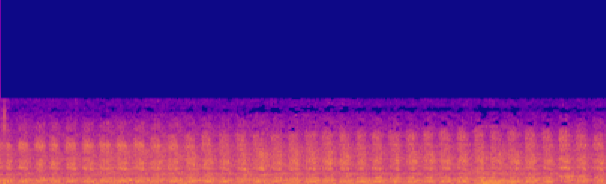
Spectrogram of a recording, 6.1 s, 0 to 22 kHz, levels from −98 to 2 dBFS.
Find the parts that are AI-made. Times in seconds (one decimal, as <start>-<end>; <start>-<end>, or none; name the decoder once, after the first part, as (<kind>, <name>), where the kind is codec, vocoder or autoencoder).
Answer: 0.0-2.6 (vocoder, Vocos); 3.6-6.1

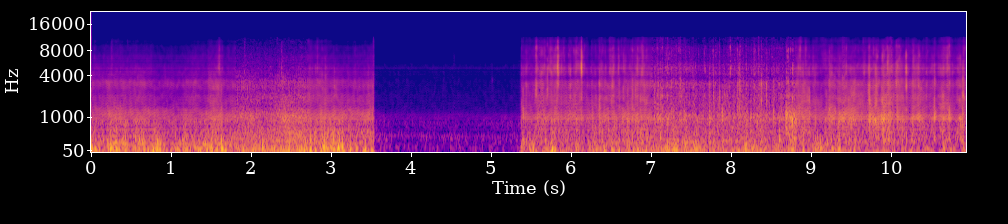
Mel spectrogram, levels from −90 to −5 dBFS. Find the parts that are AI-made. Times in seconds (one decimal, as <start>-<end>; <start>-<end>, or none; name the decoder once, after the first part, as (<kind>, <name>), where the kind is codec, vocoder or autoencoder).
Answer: 0.0-1.8 (vocoder, Vocos); 2.7-7.0; 8.8-10.9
